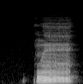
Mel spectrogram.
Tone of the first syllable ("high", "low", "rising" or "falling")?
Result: low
